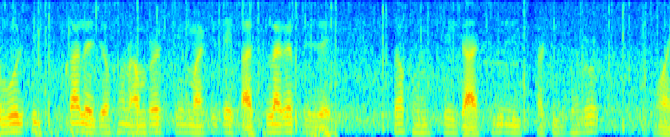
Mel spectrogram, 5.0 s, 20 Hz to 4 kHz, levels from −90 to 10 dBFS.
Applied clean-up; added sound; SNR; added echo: none; Rain; 11 dB; none.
